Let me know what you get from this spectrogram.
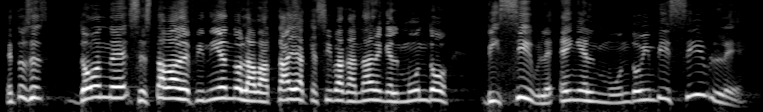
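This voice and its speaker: A male pastor preaches in a high voice, telling stories and often restarting sentences. His voice is dry up close, while a long church-hall reverb trails behind each phrase. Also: moderate pace, clear, resonant tone. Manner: animated storytelling with frequent restarts. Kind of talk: storytelling sermon.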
